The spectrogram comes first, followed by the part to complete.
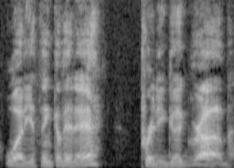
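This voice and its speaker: A man's voice: on the high side, lively intonation, measured pace, creaky, fairly bright tone, pitched above the performer's own voice, heavily acted. A man voicing a cunning, bossy, food-loving father fox in a children's storybook, with a relishing, exclamatory manner. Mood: gleeful.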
